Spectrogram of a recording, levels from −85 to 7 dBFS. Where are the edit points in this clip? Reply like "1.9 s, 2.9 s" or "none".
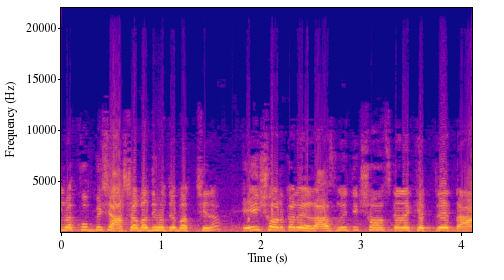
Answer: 1.7 s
